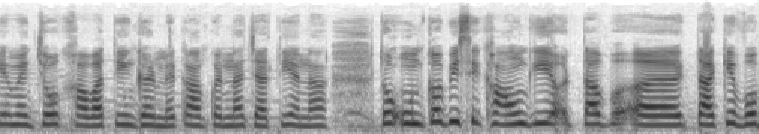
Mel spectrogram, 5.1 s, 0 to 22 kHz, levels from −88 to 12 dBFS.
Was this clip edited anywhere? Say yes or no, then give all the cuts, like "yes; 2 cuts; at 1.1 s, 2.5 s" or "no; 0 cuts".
no; 0 cuts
